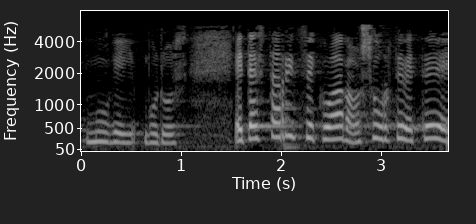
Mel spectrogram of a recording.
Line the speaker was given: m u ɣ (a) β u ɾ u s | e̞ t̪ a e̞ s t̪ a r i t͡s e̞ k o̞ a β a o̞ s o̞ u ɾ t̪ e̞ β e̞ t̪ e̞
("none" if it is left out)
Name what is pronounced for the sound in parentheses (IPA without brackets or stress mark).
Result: i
